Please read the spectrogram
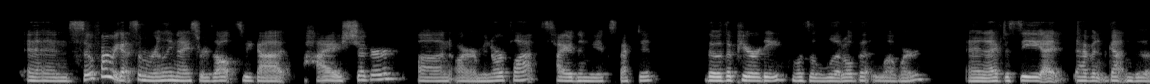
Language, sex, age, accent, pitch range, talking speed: English, female, 30-49, American, 155-185 Hz, 200 wpm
